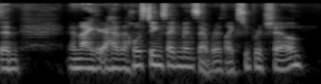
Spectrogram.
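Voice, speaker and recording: A man with a US Midwestern accent talks at a fairly quick pace, somewhat breathy, with medium pitch and ordinary pitch variation. The recording is very clean with a silent background. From Wisconsin, US Midwest. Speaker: drag performer and YouTuber. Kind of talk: casual interview.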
